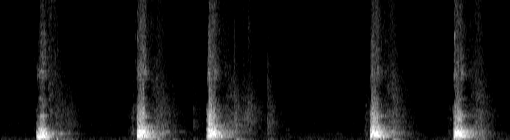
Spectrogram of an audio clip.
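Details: Angry pet dog barking at a fidget spinner it dislikes, indoors: five loud, sharp barks spaced one to two seconds apart, with a longer pause midway, against a quiet background.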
